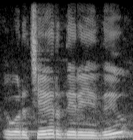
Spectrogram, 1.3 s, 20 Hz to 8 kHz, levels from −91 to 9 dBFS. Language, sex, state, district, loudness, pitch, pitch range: Tamil, male, Tamil Nadu, Kanyakumari, -11 LUFS, 170 Hz, 165-185 Hz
